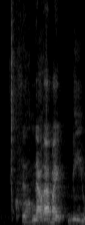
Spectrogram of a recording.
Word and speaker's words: Khruangbin: Okay, it's this band called Khruangbin. Khruangbin. Now, that might be wrong how I pronounce it, but it's spelled like Khruangbin.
